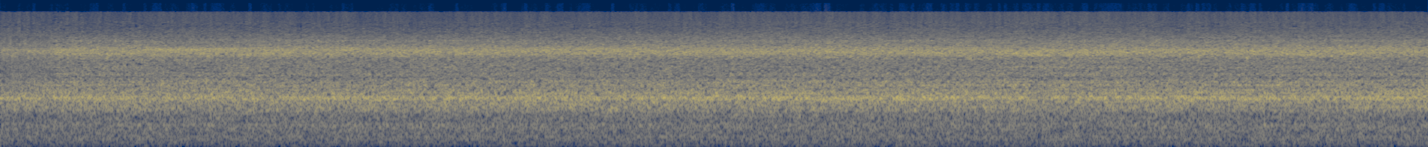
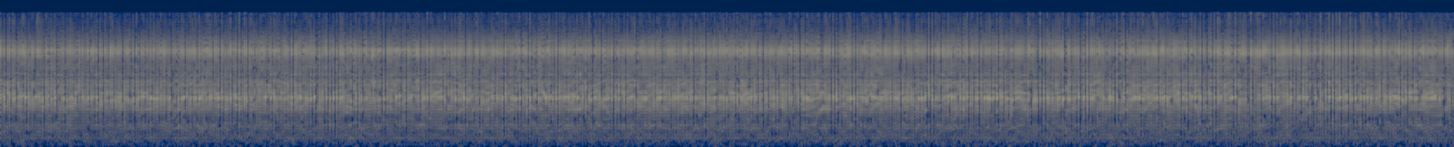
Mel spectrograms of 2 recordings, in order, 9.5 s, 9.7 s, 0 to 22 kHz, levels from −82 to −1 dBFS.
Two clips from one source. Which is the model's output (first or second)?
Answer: second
